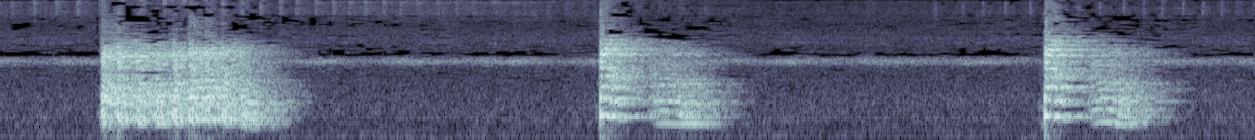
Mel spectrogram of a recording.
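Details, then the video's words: Tokay gecko calling at night: three loud, harsh, croaking bursts spaced about two and a half seconds apart, each fading quickly, over a steady high-pitched tone in the background. "Tokay Gecko Call at Night"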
